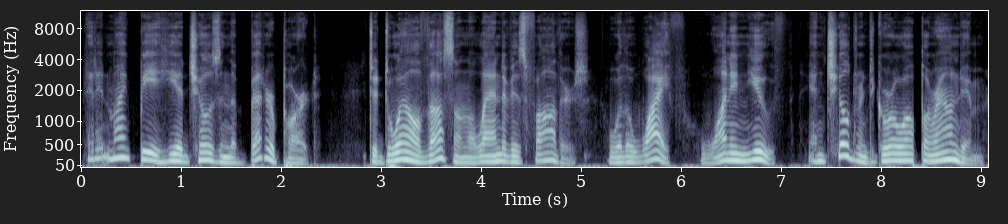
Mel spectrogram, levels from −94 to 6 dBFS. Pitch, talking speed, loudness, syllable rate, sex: 140 Hz, 210 wpm, -17 LUFS, 4.7 syllables/s, male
